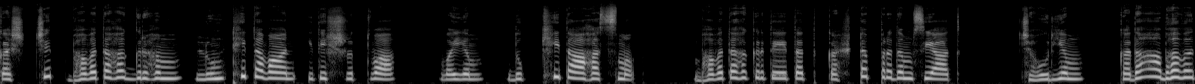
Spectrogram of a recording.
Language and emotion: Sanskrit, sad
